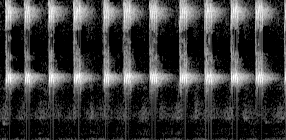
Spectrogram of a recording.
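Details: Two-spotted cricket (jangkrik kalung), recorded as a master sound for training songbirds: short, bright, high-pitched chirps repeated steadily about every third of a second, each a clean ringing pulse over a quiet background.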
